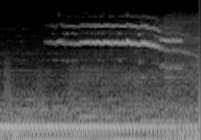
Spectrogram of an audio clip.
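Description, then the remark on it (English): A steam kettle whistles on a gas range stove in a kitchen, a shrill, steady tone that rises in after a moment, wavers slightly, then dips in pitch before cutting off, over a constant low rumble. “In the kitchen, a steam kettle whistles on the stove.”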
